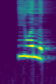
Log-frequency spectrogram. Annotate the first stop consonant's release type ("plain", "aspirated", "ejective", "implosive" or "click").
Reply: plain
